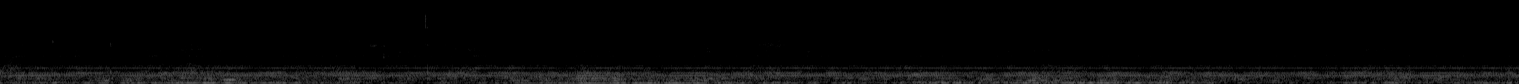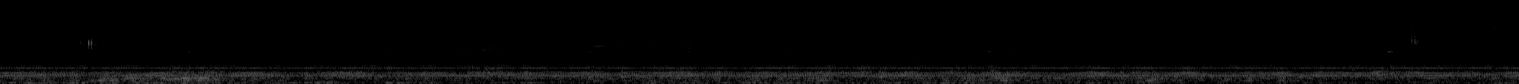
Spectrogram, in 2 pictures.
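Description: Very faint room tone: a steady low hum made of several held tones, with a little low rumble and a few faint ticks.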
